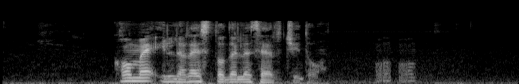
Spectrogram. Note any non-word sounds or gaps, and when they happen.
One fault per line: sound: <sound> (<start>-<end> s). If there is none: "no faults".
sound: laugh (3.8-4.2 s)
